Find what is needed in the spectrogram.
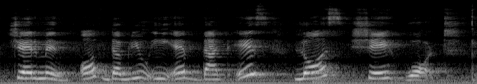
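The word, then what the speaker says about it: Klaus Schwab: ऑफ WEF, that is loss शेवार्ट. Loss शेवार्ट. के is silent, क्लॉस बहुत लोग बोलते हैं, बट इट इज लॉस शेवार्ट. और ये क्या है?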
